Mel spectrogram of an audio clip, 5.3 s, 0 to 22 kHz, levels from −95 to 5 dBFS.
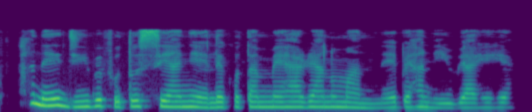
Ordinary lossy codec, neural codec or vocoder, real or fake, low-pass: none; none; real; 7.2 kHz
